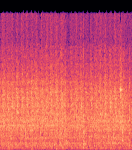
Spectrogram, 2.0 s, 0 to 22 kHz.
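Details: Honda CBF125 single-cylinder bought damaged (bent frame) from insurance auction, ticking over right after priming fuel: fast, busy tick-over with slightly uneven, clattery beat, keeps running but sounds rough and tired; rough idle.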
